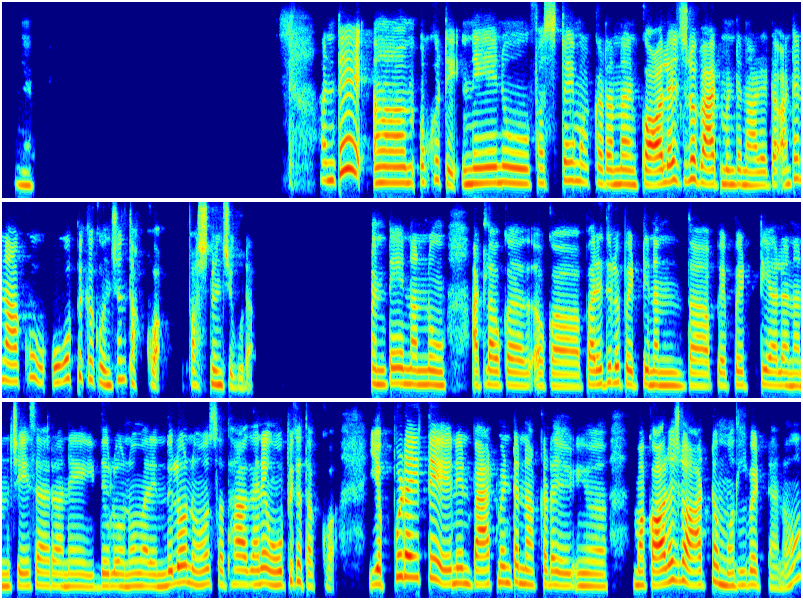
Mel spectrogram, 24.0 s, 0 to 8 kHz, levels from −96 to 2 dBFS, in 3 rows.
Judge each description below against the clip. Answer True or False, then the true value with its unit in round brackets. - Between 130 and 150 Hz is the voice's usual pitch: False (215 Hz)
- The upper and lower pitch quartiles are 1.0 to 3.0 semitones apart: False (3.4 semitones)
